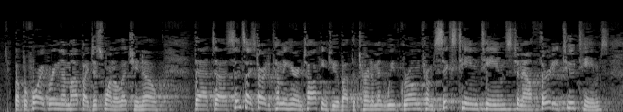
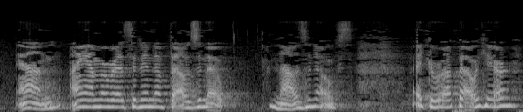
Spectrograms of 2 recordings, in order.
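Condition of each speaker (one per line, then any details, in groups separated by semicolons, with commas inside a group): No condition
ALS; diagnosed about six weeks ago; speech audibly affected, swallowing and breathing issues, worsening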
